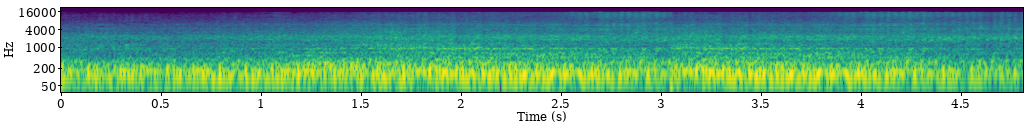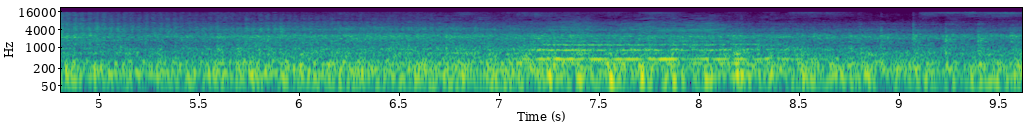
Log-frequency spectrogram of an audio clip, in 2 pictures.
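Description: CC 203 diesel locomotive hauling a passenger train past at close range: loud, steady engine rumble and wheel noise on the rails. About seven seconds in, a brief steady tone sounds for about a second.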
